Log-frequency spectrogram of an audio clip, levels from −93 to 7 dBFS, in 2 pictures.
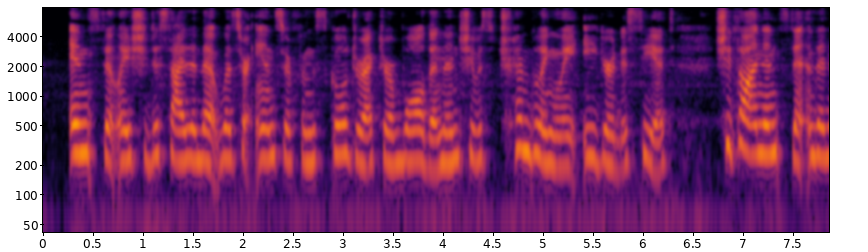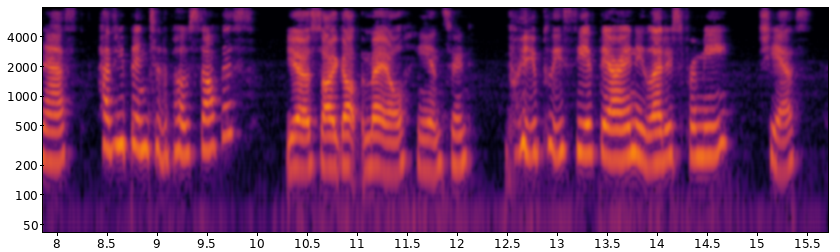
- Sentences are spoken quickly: Yes, fast, 215 wpm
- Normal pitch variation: Yes, average, 3.6 semitones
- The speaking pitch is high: Yes, high, 235 Hz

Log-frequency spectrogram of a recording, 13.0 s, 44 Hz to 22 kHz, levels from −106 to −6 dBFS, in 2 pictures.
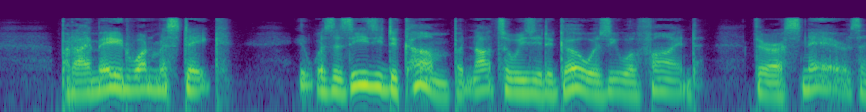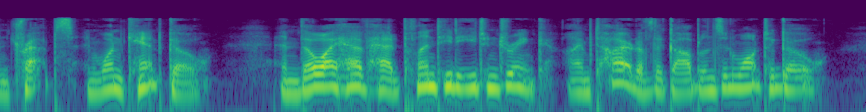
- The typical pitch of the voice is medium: Yes, medium, 150 Hz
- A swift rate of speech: Yes, fast, 225 wpm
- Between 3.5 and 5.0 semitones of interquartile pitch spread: Yes, average, 4.2 semitones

